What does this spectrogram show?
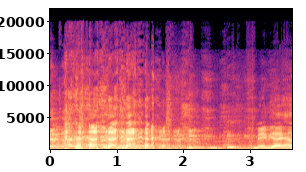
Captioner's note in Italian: laughing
